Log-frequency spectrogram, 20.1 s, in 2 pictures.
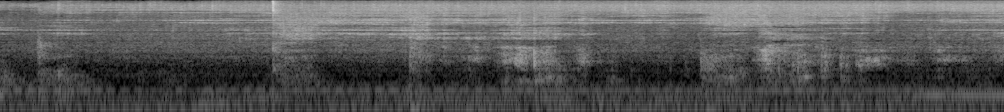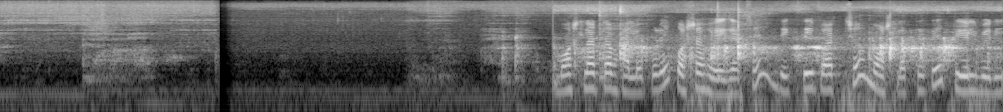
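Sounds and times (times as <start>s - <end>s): paste sizzling in oil: 0.8s - 12.3s
spatula stirring in pan: 1.3s - 12.3s, 14.1s - 20.0s.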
